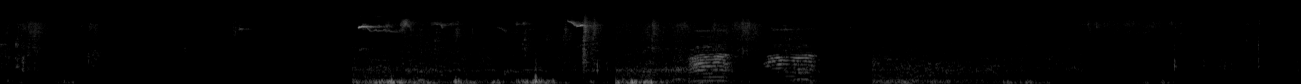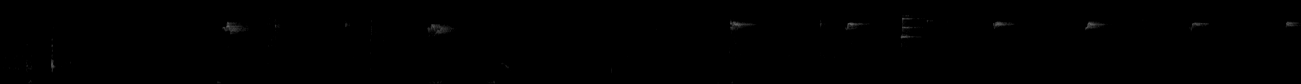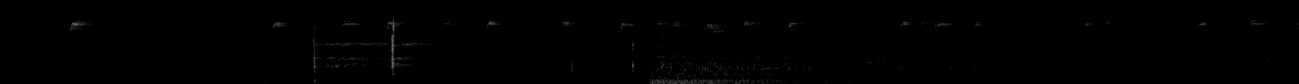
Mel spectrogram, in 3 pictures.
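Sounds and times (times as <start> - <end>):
bird chirping: 3.6 - 6.0, 28.7 - 34.2
rustling noise: 3.9 - 7.7, 8.8 - 12.4.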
